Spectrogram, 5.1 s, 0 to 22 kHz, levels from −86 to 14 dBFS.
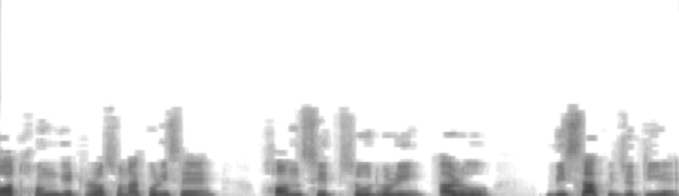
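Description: WMA compression runs through the whole recording. The speech carries a ringing, washy texture and a hiss that swells and fades with the voice's level, and nothing is present above 10 kHz. This is likely the work of a transform codec at a low rate, consistent with an early WMA encoder at around 32 kbps. Its quantisation noise smears across tens of milliseconds, and weak spectral detail is discarded entirely, leaving the damage plainly audible.

Pre-echo occurs from 3.27 to 3.30 s, where a short hiss arrives about 27 ms ahead of a sharp onset, which then sounds softened and smeared. The attack fell late in a transform block, so noise scaled for the loud portion was distributed across the whole block, including the quiet stretch before the attack.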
